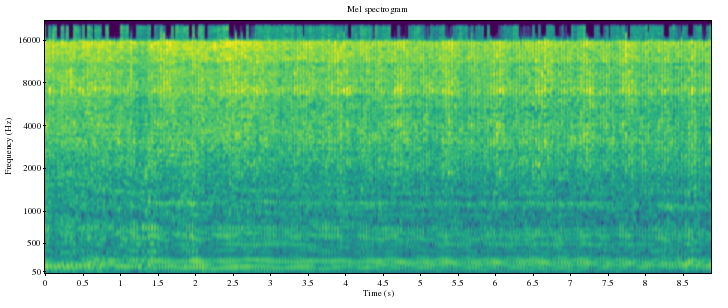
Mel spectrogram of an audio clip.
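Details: Unbranded 1100-watt small single-cylinder generator (6/12 V DC output), run indoors in cold weather powering lights: loud, raspy, rapid popping exhaust at steady speed under load, running evenly with no muffler.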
